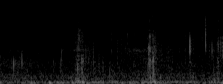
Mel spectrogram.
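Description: Faint footsteps of a person walking outdoors, a few soft steps spaced under a second apart.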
